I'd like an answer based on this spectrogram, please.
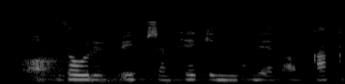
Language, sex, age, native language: Icelandic, female, 13, Icelandic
